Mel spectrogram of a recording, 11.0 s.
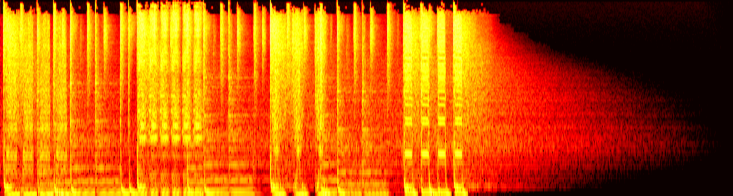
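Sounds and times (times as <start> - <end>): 
Christmas beat music: 0.0 - 8.2.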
